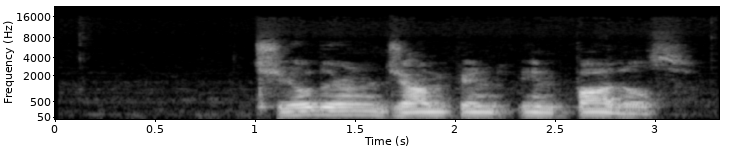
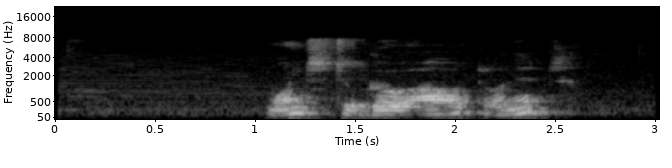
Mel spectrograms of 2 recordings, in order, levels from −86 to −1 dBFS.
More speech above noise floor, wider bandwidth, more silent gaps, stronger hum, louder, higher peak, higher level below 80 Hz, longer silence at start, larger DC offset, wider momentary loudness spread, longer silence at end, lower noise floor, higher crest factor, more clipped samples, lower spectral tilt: first, 42 dB vs 33 dB; first, 10 kHz vs 8 kHz; neither; neither; first, -20 LUFS vs -29 LUFS; first, -2 dBFS vs -14 dBFS; first, -52 dBFS vs -70 dBFS; about the same, 1 s vs 1.1 s; neither; second, 9 LU vs 13 LU; second, 0.15 s vs 0.4 s; about the same, -62 dBFS vs -62 dBFS; about the same, 20 dB vs 18 dB; neither; about the same, -6.5 dB/octave vs -6.5 dB/octave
